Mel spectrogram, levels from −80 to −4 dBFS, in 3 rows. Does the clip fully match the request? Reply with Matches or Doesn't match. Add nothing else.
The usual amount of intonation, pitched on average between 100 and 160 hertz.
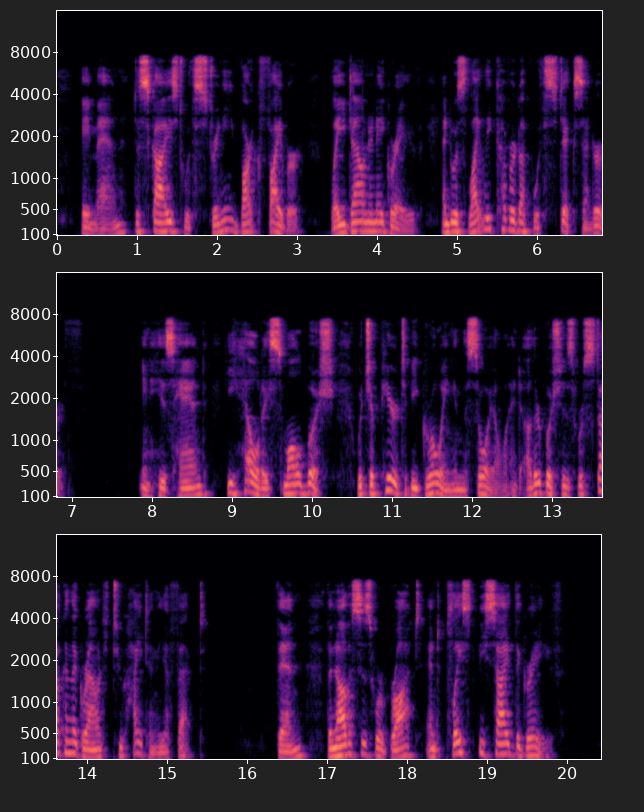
Matches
